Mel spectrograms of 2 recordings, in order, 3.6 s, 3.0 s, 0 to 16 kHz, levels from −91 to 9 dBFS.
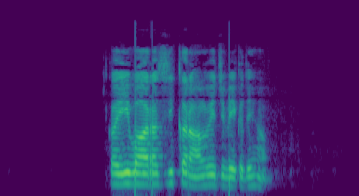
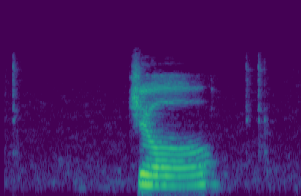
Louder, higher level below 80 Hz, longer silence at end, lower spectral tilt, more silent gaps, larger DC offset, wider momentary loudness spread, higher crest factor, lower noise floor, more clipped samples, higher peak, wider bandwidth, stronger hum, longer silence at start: about the same, -22 LUFS vs -23 LUFS; about the same, -64 dBFS vs -68 dBFS; about the same, 0.95 s vs 0.85 s; second, -4.5 dB/octave vs -9 dB/octave; neither; neither; about the same, 12 LU vs 13 LU; about the same, 20 dB vs 22 dB; first, under -90 dBFS vs -70 dBFS; neither; about the same, -6 dBFS vs -6 dBFS; first, 9.2 kHz vs 6 kHz; neither; second, 1.1 s vs 1.3 s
